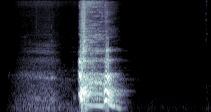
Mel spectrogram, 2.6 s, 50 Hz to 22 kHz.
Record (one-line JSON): {"cough_length": "2.6 s", "cough_amplitude": 32768, "cough_signal_mean_std_ratio": 0.31, "survey_phase": "beta (2021-08-13 to 2022-03-07)", "age": "18-44", "gender": "Female", "wearing_mask": "No", "symptom_none": true, "symptom_onset": "2 days", "smoker_status": "Ex-smoker", "respiratory_condition_asthma": false, "respiratory_condition_other": false, "recruitment_source": "REACT", "submission_delay": "4 days", "covid_test_result": "Negative", "covid_test_method": "RT-qPCR", "influenza_a_test_result": "Negative", "influenza_b_test_result": "Negative"}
